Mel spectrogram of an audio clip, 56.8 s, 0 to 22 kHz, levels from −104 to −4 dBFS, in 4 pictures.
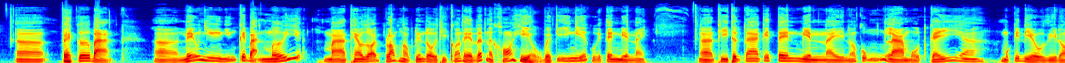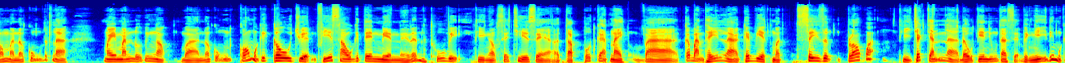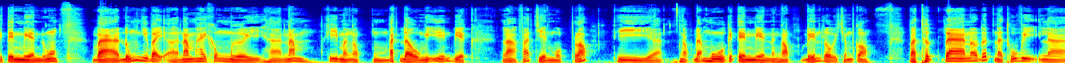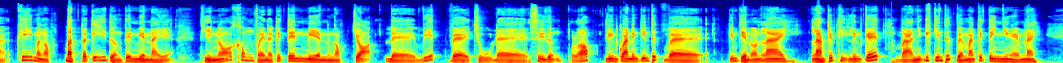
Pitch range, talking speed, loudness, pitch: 110-150 Hz, 230 wpm, -17 LUFS, 125 Hz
